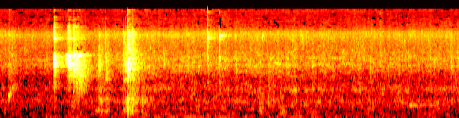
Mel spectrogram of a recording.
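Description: A few light clicks and clinks of a steel spoon and glass vinegar bottle as vinegar is measured into the pan, in the first three seconds. Under them, faint sizzling of onion-tomato masala in a steel kadai.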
